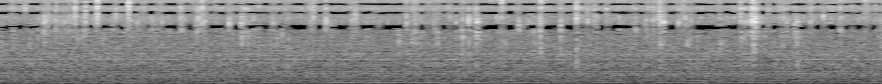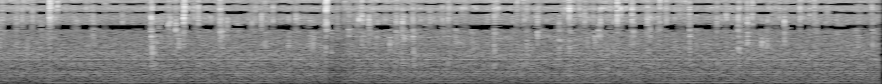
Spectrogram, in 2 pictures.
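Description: Egg pakoras shallow-frying in refined oil: a steady sizzle with scattered small pops and crackles.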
